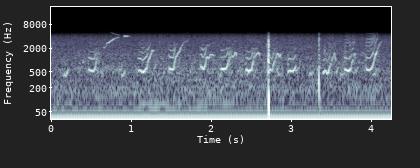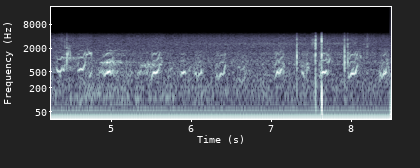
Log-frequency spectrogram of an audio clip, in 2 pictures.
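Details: Skinny guinea pig mother with her babies, a litter born 2 August 2012, recorded 19 August 2012: many short, quick upward squeaks and chirps in a busy overlapping chatter, with a few sharp clicks.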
